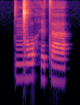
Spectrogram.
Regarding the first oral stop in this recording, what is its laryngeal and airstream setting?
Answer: click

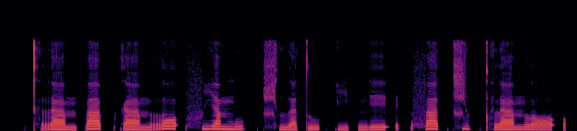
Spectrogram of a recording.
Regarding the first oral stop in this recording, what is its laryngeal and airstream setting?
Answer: aspirated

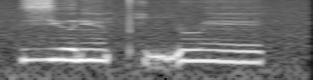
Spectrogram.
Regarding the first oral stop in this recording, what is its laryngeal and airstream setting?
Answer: aspirated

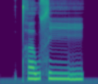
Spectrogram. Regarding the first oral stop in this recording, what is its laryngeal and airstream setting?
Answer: aspirated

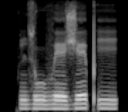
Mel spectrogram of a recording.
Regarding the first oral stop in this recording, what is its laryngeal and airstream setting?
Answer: ejective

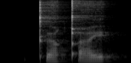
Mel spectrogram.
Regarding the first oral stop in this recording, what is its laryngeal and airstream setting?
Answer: ejective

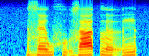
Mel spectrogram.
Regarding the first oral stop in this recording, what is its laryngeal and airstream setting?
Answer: plain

